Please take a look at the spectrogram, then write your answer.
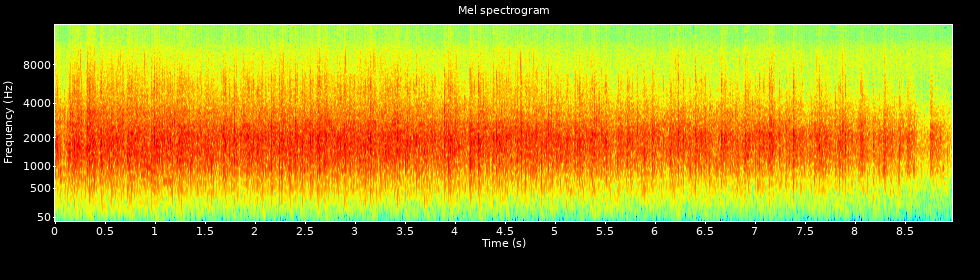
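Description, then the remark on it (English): Sustained applause from a studio audience, a dense, steady wash of many hands clapping at an even loudness for the whole stretch, fading only slightly toward the end, with no voices heard. “That terrific applause you just heard, folks, is breaking Benny's heart.”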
